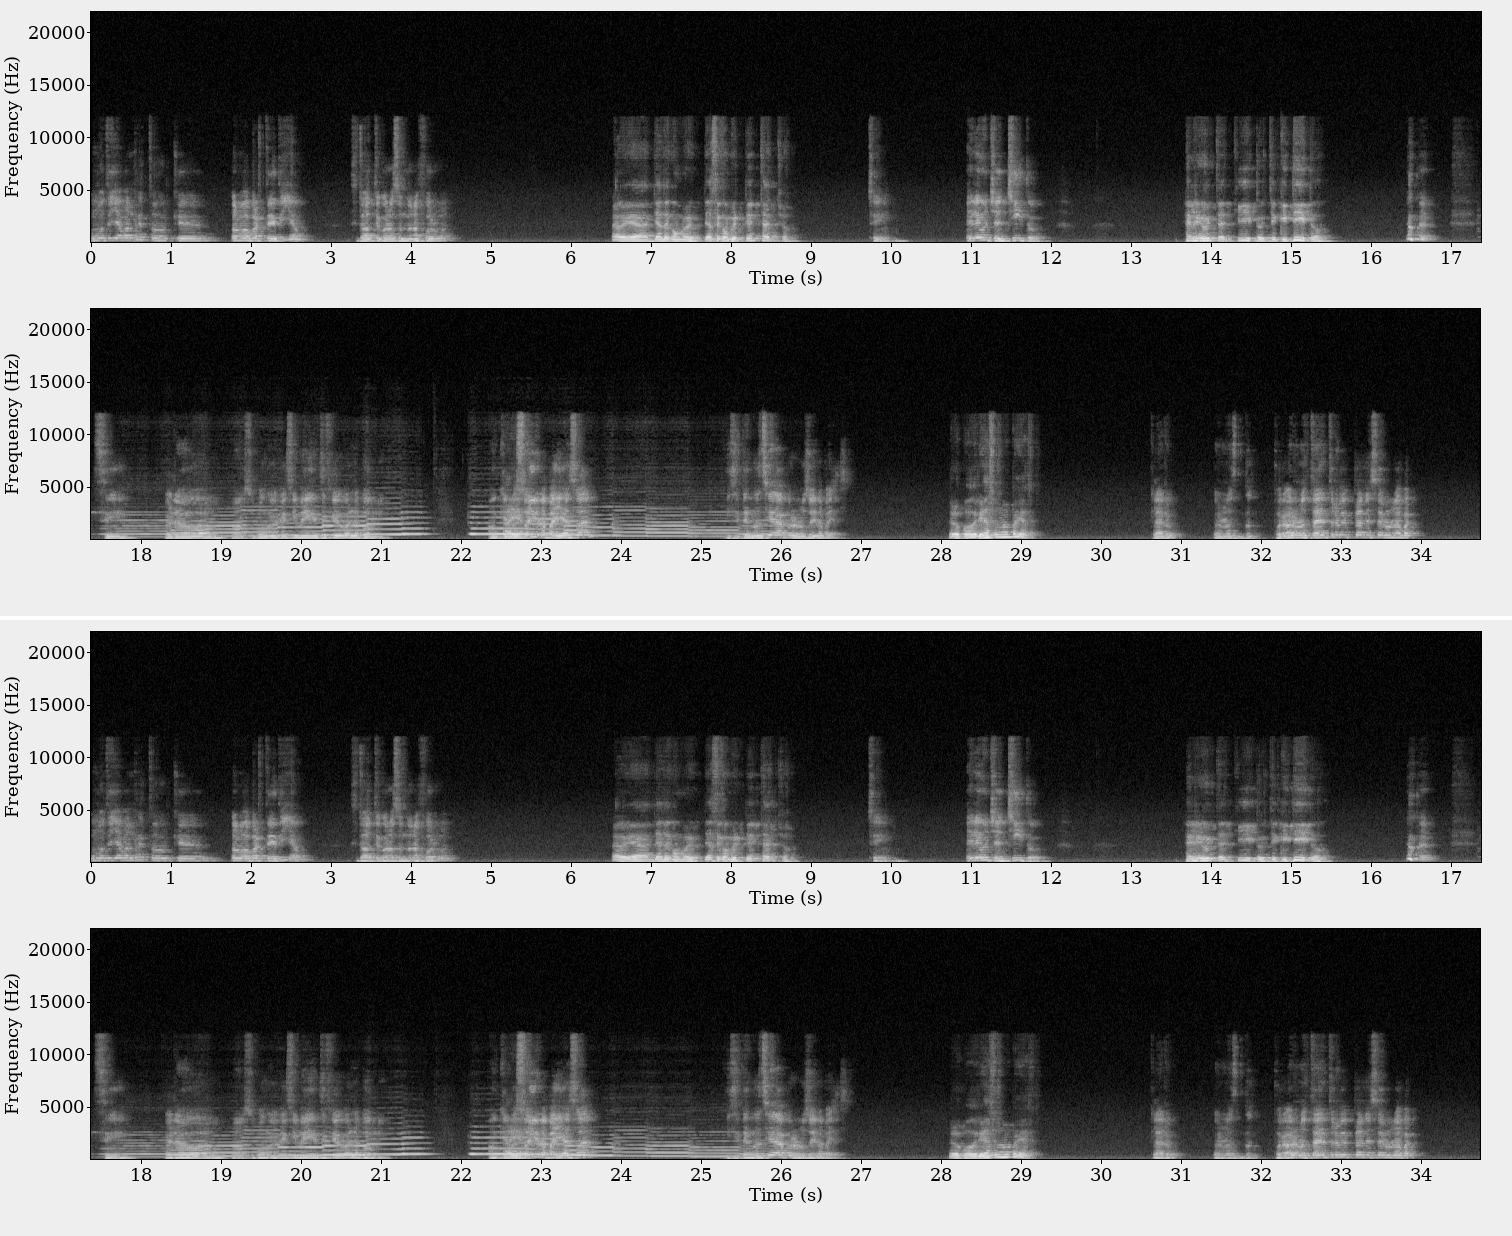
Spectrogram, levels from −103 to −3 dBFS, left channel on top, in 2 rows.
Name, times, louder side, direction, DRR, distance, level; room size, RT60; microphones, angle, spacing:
voice 1, 0.0-2.7 3.3-4.5 9.8-10.0 10.9-11.9 16.4-16.7 17.5-17.9 18.3-21.1 22.3-23.7 24.8-24.9 25.2-26.7 30.6-30.9 31.4-31.9 32.2-33.8, left 2 dB, 10° left, -2 dB, 4.6 m, -29 dB
voice 2, 6.5-8.7 13.7-15.4 22.5-22.8 28.1-29.1, left 1 dB, 45° left, 0 dB, 2.1 m, -22 dB
sound 1, 17.5-21.6 22.1-26.3, equal, 75° left, 5.2 m, -33 dB
17.5 x 11.0 x 2.6 m, 0.31 s
head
